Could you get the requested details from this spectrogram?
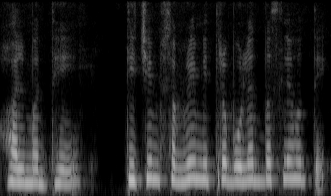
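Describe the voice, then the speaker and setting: A woman storyteller reading a romance novel aloud in an expressive, smooth narrating style. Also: fairly high pitch, moderate pace, dull audio.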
